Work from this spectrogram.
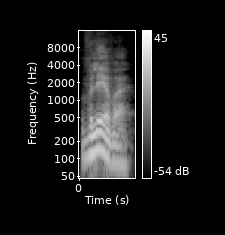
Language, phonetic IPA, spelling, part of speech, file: Russian, [ˈvlʲevə], влево, adverb, Ru-влево.ogg
- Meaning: to the left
